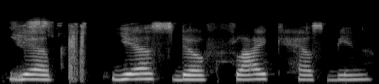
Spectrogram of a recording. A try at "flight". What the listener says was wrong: Bukan flight, tapi flight. Huruf G-nya nggak dibaca. Huruf G-nya nggak dibaca ya.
